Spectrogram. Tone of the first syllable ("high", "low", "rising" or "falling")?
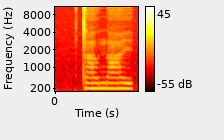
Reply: high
